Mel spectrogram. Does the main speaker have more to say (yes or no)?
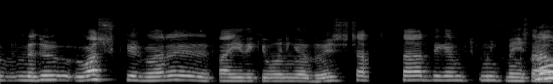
no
